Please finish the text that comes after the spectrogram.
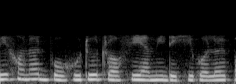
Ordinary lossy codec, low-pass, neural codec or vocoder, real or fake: AAC, 16 kbps; 7.2 kHz; none; real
